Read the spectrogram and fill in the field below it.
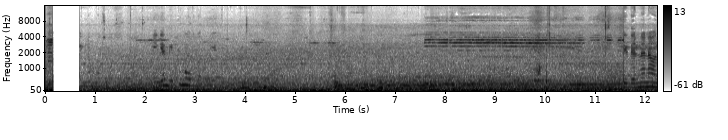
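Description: Steady low rumble of a moving RMS first-class air-conditioned bus, heard from inside the cabin, with continuous road and engine noise, occasional rattles and brief tonal chimes, and people talking over it.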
